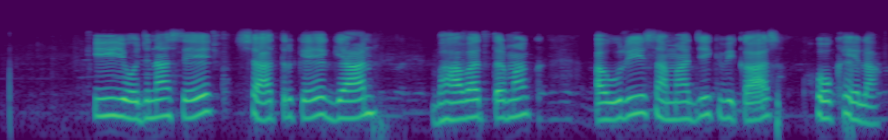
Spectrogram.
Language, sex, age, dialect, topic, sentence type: Bhojpuri, female, 36-40, Northern, agriculture, statement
